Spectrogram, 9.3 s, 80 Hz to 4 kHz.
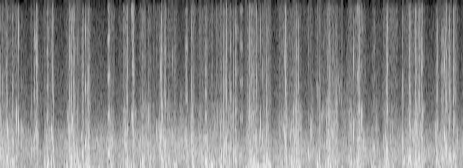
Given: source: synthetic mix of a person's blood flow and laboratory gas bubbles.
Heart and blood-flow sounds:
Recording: Doppler ultrasound of blood flow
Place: subclavian vein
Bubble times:
0.00-0.52 s: bubbles
0.60-0.80 s: bubbles
0.86-1.13 s: bubbles
1.31-1.84 s: bubbles
2.11-2.29 s: bubbles
2.36-2.73 s: bubbles
2.77-2.91 s: bubbles
2.94-3.57 s: bubbles
3.67-4.87 s: bubbles
4.90-5.46 s: bubbles
5.57-6.06 s: bubbles
6.13-6.26 s: bubbles
6.29-6.79 s: bubbles
6.95-7.34 s: bubbles
7.41-7.53 s: bubbles
7.64-7.96 s: bubbles
8.02-8.51 s: bubbles
8.68-9.19 s: bubbles
From the record:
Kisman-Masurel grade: 343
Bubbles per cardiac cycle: rolling drumbeat, 9 or more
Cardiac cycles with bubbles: 100%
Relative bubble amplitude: loud (0.450 to 0.775)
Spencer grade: 3 (all of the cardiac periods contain showers or single bubble signals, but not dominating or overriding the cardiac motion signals)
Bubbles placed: anywhere in the cardiac cycle

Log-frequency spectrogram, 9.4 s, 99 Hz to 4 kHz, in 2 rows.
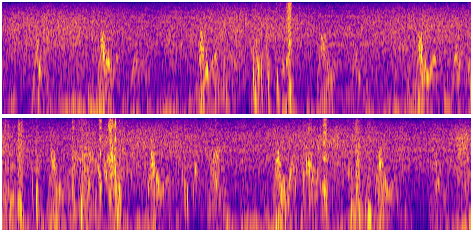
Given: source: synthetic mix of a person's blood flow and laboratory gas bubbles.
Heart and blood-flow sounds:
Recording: Doppler ultrasound of blood flow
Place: precordium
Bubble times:
2.11-2.38 s: bubbles
2.48-2.70 s: bubbles
2.72-2.92 s: bubbles
4.62-5.09 s: bubbles
5.33-5.95 s: bubbles
6.48-6.66 s: bubbles
6.69-6.89 s: bubbles
7.58-7.98 s: bubbles
8.12-8.40 s: bubbles
From the record:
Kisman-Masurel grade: 233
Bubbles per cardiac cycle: several, 3 to 8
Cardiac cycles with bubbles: 50 to 99%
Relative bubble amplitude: loud (0.450 to 0.775)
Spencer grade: 3 (all of the cardiac periods contain showers or single bubble signals, but not dominating or overriding the cardiac motion signals)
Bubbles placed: only in the low amplitude regions of the cardiac cycle

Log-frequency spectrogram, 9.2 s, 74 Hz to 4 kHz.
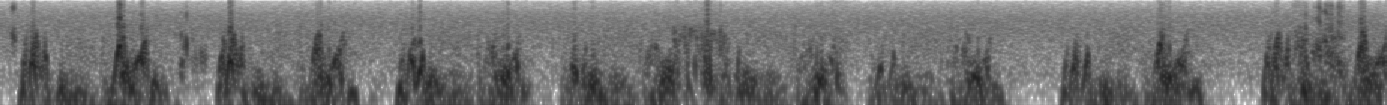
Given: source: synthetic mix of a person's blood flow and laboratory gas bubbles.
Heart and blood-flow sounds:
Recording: Doppler ultrasound of blood flow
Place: precordium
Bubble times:
0.06-0.11 s: bubbles
1.17-1.38 s: bubbles
3.79-4.01 s: bubbles
4.46-4.85 s: bubbles
5.52-5.67 s: bubbles
8.59-9.00 s: bubbles
From the record:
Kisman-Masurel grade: 123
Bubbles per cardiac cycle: 1 to 2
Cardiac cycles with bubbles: 10 to 50%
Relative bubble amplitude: loud (0.450 to 0.775)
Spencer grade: 2 (many but less than half of the cardiac periods contain bubble signals, singularly or in groups)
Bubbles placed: anywhere in the cardiac cycle

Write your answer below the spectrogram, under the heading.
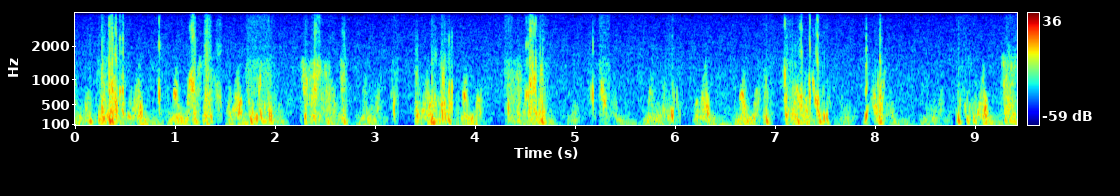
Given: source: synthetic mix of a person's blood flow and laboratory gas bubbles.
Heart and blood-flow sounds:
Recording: Doppler ultrasound of blood flow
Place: precordium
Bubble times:
0.13-0.53 s: bubbles
0.82-0.89 s: bubbles
1.12-1.49 s: bubbles
1.71-2.04 s: bubbles
2.25-2.75 s: bubbles
3.16-3.25 s: bubbles
3.40-3.46 s: bubbles
3.54-3.81 s: bubbles
4.31-4.75 s: bubbles
5.13-5.37 s: bubbles
5.91-6.07 s: bubbles
6.87-7.01 s: bubbles
7.08-7.58 s: bubbles
7.89-8.12 s: bubbles
8.81-9.05 s: bubbles
9.27-9.43 s: bubbles
From the record:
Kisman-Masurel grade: 243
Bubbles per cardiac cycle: several, 3 to 8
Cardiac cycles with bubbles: 100%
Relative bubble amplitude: loud (0.450 to 0.775)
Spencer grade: 3 (all of the cardiac periods contain showers or single bubble signals, but not dominating or overriding the cardiac motion signals)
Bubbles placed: only in the low amplitude regions of the cardiac cycle

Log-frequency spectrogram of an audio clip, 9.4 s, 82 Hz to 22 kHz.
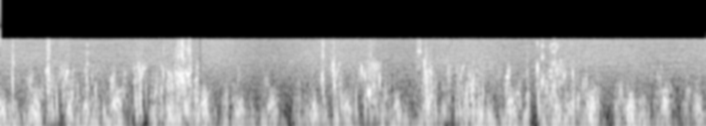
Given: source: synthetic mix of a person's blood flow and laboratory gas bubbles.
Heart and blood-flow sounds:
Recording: Doppler ultrasound of blood flow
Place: precordium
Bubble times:
0.12-0.21 s: bubbles
0.58-1.00 s: bubbles
1.11-1.31 s: bubbles
1.35-1.43 s: bubbles
1.76-1.98 s: bubbles
2.10-2.58 s: bubbles
4.26-4.36 s: bubbles
4.39-4.59 s: bubbles
4.71-5.17 s: bubbles
5.54-5.85 s: bubbles
5.88-6.49 s: bubbles
7.01-7.09 s: bubbles
7.13-7.75 s: bubbles
From the record:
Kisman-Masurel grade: 332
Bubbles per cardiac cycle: rolling drumbeat, 9 or more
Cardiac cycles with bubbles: 50 to 99%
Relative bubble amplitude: moderate (0.250 to 0.450)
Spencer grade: 3 (all of the cardiac periods contain showers or single bubble signals, but not dominating or overriding the cardiac motion signals)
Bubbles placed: only in the low amplitude regions of the cardiac cycle

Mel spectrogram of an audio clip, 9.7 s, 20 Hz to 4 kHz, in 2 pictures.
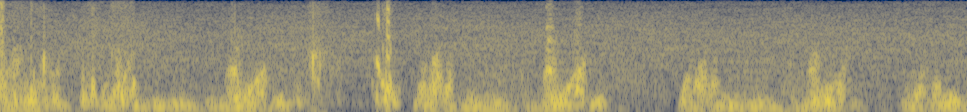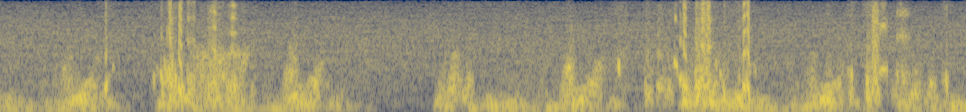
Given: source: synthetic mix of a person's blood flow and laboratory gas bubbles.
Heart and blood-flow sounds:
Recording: Doppler ultrasound of blood flow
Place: precordium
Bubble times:
0.00-0.33 s: bubbles
0.40-0.53 s: bubbles
0.56-0.68 s: bubbles
1.46-1.73 s: bubbles
1.85-2.01 s: bubbles
5.33-5.41 s: bubbles
5.57-6.12 s: bubbles
7.90-7.97 s: bubbles
8.05-8.62 s: bubbles
9.06-9.40 s: bubbles
9.54-9.60 s: bubbles
From the record:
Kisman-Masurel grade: 223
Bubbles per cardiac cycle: several, 3 to 8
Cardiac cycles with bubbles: 10 to 50%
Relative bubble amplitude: loud (0.450 to 0.775)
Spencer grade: 2 (many but less than half of the cardiac periods contain bubble signals, singularly or in groups)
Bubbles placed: only in the low amplitude regions of the cardiac cycle

